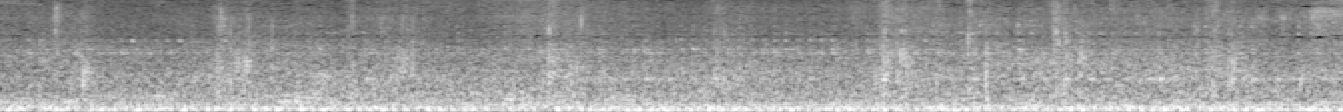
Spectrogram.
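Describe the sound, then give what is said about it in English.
A steady low engine rumble of a canal boat chugging past, heard from a canal path while walking towards a tunnel, with light wind buffeting and faint scattered outdoor noises over five seconds. “Canal boat going past.”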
